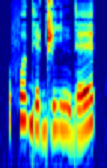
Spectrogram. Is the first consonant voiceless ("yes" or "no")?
yes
